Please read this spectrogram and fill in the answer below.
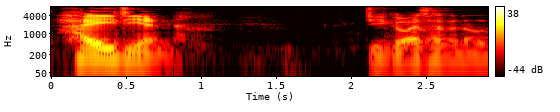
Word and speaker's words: Hadean: identifies to pronounce it haydeen yeah so hey not hat yeah it's not had hadeon a lot of us when we came up the name were saying had in and then so there's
